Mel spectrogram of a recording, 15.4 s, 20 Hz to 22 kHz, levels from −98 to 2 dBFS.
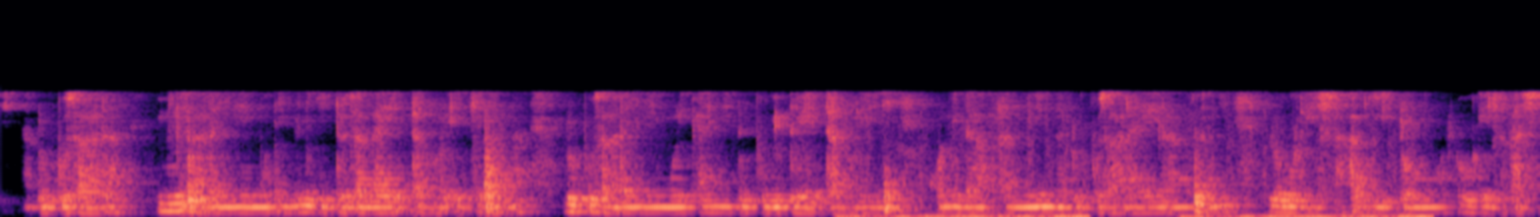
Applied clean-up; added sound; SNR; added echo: none; Livestock, farm animals, working animals; 2 dB; reverberation time 0.8 s.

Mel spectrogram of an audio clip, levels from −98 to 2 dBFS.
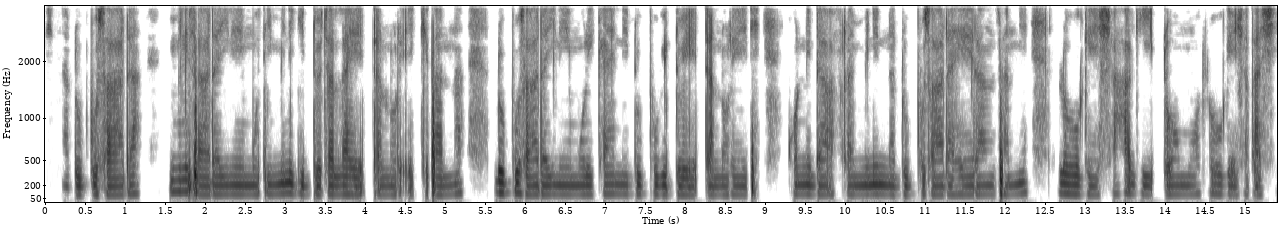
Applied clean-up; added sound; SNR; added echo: none; none; none; none.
